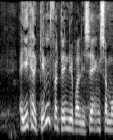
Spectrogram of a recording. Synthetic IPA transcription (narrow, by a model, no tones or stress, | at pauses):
æie̝ɡ̥hæð̞̩ˠɡ̥emm̩føɐd̥ːenlib̥əʁɑ̈lise̝ɐ̰e̝ŋsɒ̽mo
